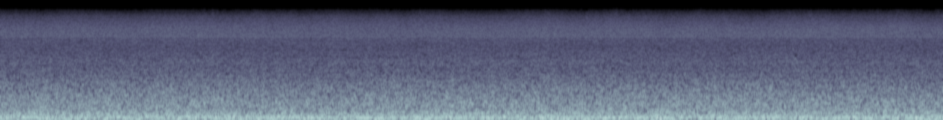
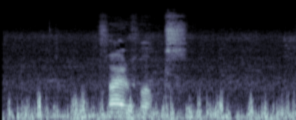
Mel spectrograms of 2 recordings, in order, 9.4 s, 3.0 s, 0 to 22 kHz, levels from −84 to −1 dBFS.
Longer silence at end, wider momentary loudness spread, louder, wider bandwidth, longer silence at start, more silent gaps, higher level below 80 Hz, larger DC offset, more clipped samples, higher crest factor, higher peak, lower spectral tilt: about the same, 0 s vs 0 s; second, 1 LU vs 9 LU; about the same, -23 LUFS vs -23 LUFS; first, 16 kHz vs 14 kHz; about the same, 0 s vs 0.05 s; neither; first, -30 dBFS vs -38 dBFS; neither; neither; second, 12 dB vs 20 dB; second, -10 dBFS vs -4 dBFS; about the same, -5 dB/octave vs -6 dB/octave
